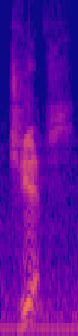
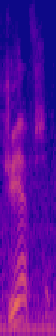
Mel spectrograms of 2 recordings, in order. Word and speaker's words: GIF: It's an acronym. Acronym's pronunciation is determined by the creator of the said acronym, like a proper name. In this case, the creator of the graphics interchange format, Steve Wilhite, says it's GIFs.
